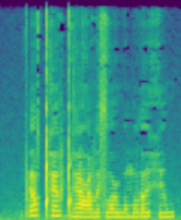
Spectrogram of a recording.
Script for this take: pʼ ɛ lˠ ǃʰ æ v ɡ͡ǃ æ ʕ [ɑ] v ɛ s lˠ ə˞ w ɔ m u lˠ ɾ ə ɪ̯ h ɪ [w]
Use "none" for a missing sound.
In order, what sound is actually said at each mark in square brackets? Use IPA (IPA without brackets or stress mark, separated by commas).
ɑ, w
